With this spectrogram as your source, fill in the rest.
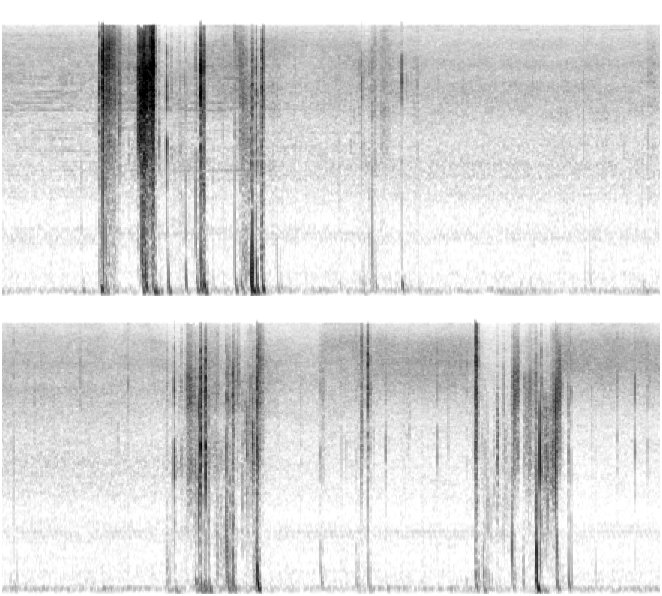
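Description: Fingers tap on a touchscreen keyboard.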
